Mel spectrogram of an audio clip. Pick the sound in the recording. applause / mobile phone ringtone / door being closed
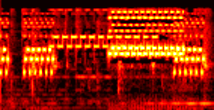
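mobile phone ringtone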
